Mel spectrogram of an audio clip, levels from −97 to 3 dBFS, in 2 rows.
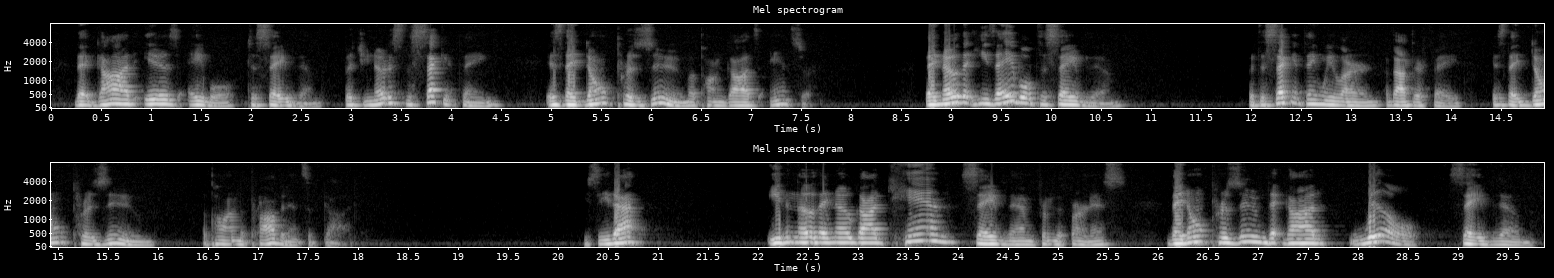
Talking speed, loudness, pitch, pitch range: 135 wpm, -21 LUFS, 135 Hz, 120-155 Hz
